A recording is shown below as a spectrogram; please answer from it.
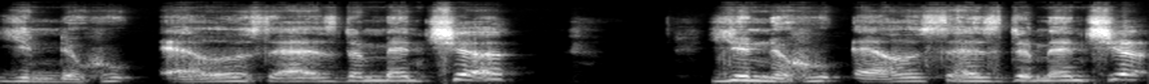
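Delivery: cartoon character voice, kept up throughout. Recalling being dressed as Muscle Man and doing his voice: Muscle Man voice. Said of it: "doing the Muscle Man voice the whole time".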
